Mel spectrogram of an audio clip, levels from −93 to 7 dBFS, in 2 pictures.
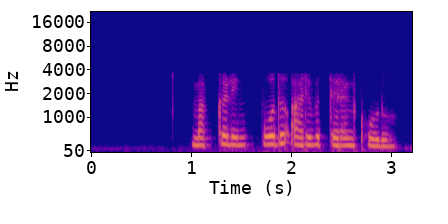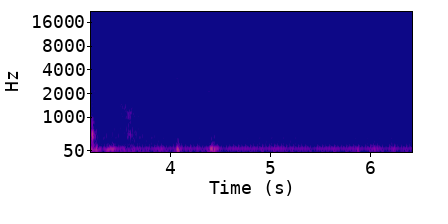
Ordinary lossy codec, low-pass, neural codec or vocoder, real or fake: none; 3.6 kHz; codec, 16 kHz, 0.9 kbps, LongCat-Audio-Codec; fake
